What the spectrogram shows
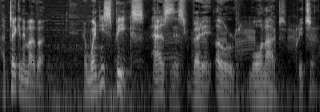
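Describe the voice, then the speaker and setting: Deep-voiced male actor explaining a scene. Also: expressive, takes it slowly, a bit bright, soft background music. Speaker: film actor. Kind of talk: film commentary.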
